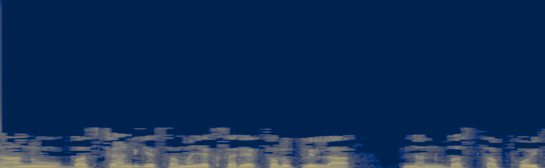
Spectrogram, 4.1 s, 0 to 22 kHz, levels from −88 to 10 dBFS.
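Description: From start to end the speech carries heavy codec damage, likely from MP3 compression at a very low bitrate, around 16 kbps. Nothing is heard above 5.3 kHz. Weak frequency lines drop in and out between frames. The sound turns watery and swirly, with smeared attacks.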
